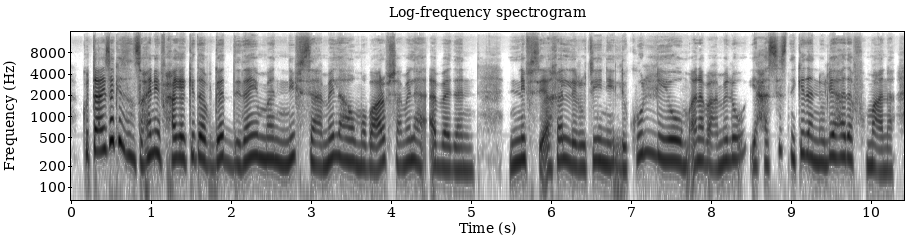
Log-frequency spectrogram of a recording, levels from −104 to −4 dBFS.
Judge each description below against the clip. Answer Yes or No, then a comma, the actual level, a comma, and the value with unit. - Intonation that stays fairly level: No, average, 4.0 semitones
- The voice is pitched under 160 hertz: No, high, 235 Hz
